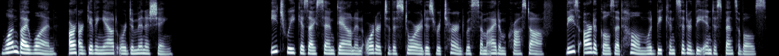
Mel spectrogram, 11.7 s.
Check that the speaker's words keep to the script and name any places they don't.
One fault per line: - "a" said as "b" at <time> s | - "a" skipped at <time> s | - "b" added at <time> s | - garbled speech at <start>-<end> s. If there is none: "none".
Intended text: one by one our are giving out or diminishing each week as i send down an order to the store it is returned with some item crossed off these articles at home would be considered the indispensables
none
